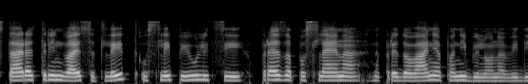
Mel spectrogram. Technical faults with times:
none

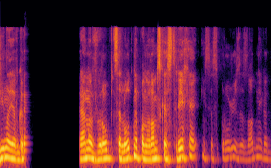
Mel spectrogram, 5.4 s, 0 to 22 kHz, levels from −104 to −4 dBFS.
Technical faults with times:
0.49-1.62 call audio freeze

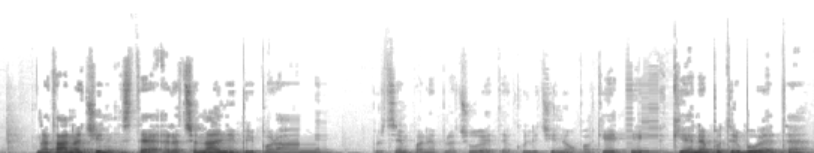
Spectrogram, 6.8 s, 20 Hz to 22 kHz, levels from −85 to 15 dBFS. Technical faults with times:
2.20-5.95 automatic gain rising
2.38-2.73 robotic sound from repeated short buffers
5.20-5.63 robotic sound from repeated short buffers

